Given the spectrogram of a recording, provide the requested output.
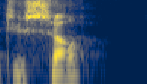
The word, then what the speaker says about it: Dussault: So we did it online and we got the draw, and Phil Dussault, how do we say it? – Dussault. – Okay. So like French, I took French.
